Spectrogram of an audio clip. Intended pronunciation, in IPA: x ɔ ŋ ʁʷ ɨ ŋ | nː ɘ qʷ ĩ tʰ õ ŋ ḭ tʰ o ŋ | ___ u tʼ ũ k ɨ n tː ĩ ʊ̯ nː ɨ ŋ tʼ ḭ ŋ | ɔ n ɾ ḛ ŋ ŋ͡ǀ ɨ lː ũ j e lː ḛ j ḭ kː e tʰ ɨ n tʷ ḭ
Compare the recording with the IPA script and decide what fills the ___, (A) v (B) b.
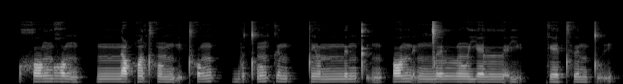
B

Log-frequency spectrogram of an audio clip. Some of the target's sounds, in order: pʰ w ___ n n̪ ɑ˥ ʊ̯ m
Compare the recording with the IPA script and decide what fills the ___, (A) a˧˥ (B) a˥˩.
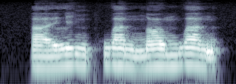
B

